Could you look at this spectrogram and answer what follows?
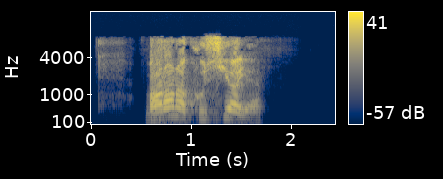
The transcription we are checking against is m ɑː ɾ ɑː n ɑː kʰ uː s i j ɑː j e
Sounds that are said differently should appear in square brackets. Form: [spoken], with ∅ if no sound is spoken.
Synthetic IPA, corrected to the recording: [b] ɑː ɾ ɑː n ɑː kʰ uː s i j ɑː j [ɛ]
